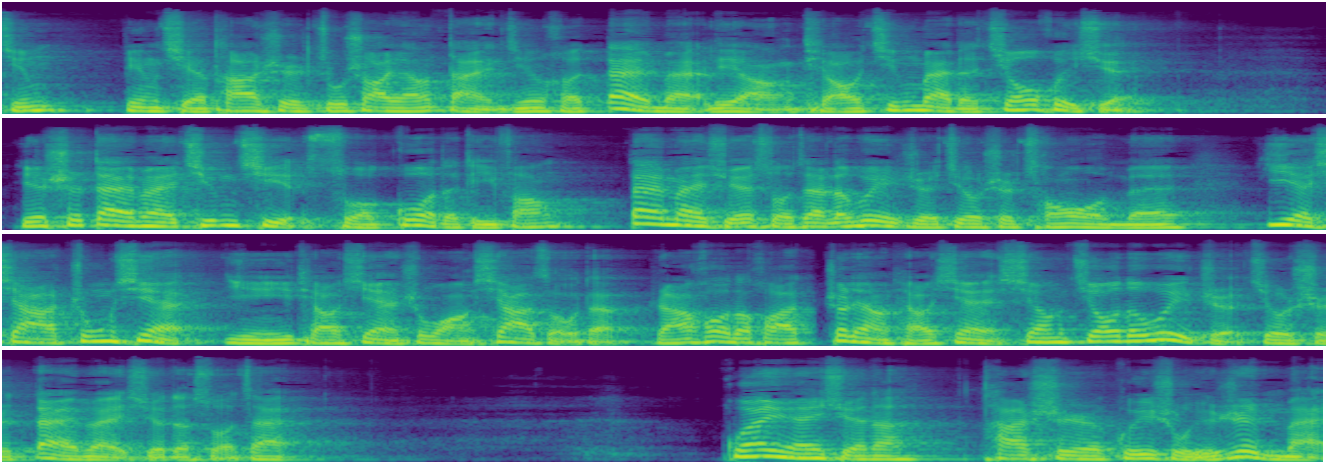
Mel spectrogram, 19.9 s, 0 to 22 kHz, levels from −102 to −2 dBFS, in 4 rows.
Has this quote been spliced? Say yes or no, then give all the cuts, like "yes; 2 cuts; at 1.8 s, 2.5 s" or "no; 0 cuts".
yes; 2 cuts; at 7.3 s, 12.9 s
